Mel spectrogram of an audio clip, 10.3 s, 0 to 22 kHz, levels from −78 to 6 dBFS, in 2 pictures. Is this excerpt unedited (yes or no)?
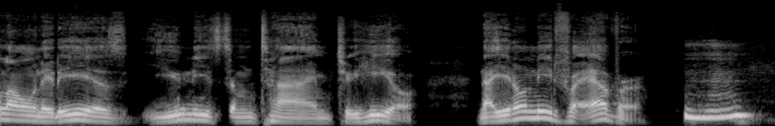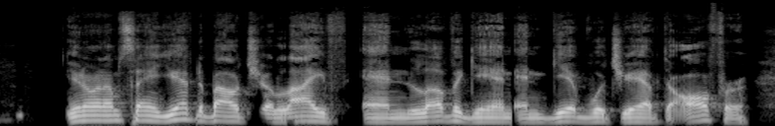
no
